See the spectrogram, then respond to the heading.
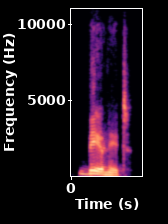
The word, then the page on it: bayonet: Indian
